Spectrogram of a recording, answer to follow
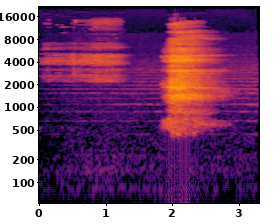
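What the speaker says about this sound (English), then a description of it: "Take one more nice deep breath" A slow, deep breath during a calm yoga cool-down, with a soft inhale followed by a fuller, louder exhale, close and alone without speech.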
